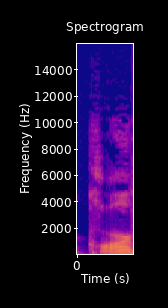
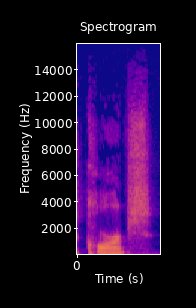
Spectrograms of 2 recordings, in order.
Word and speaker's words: Corps: Many of us have been separated from the Corps, but we remain our core values, CORPS, CORE. Many of us have been separated from the Corps. Barack Obama would pronounce this corpse.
